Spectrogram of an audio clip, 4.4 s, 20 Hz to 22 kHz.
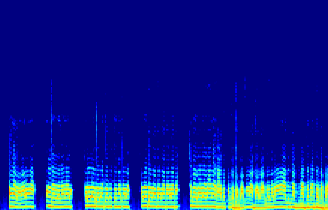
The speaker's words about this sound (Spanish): Que no hemos hecho la alarma de hiperdemocracia acá en la 94.1.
